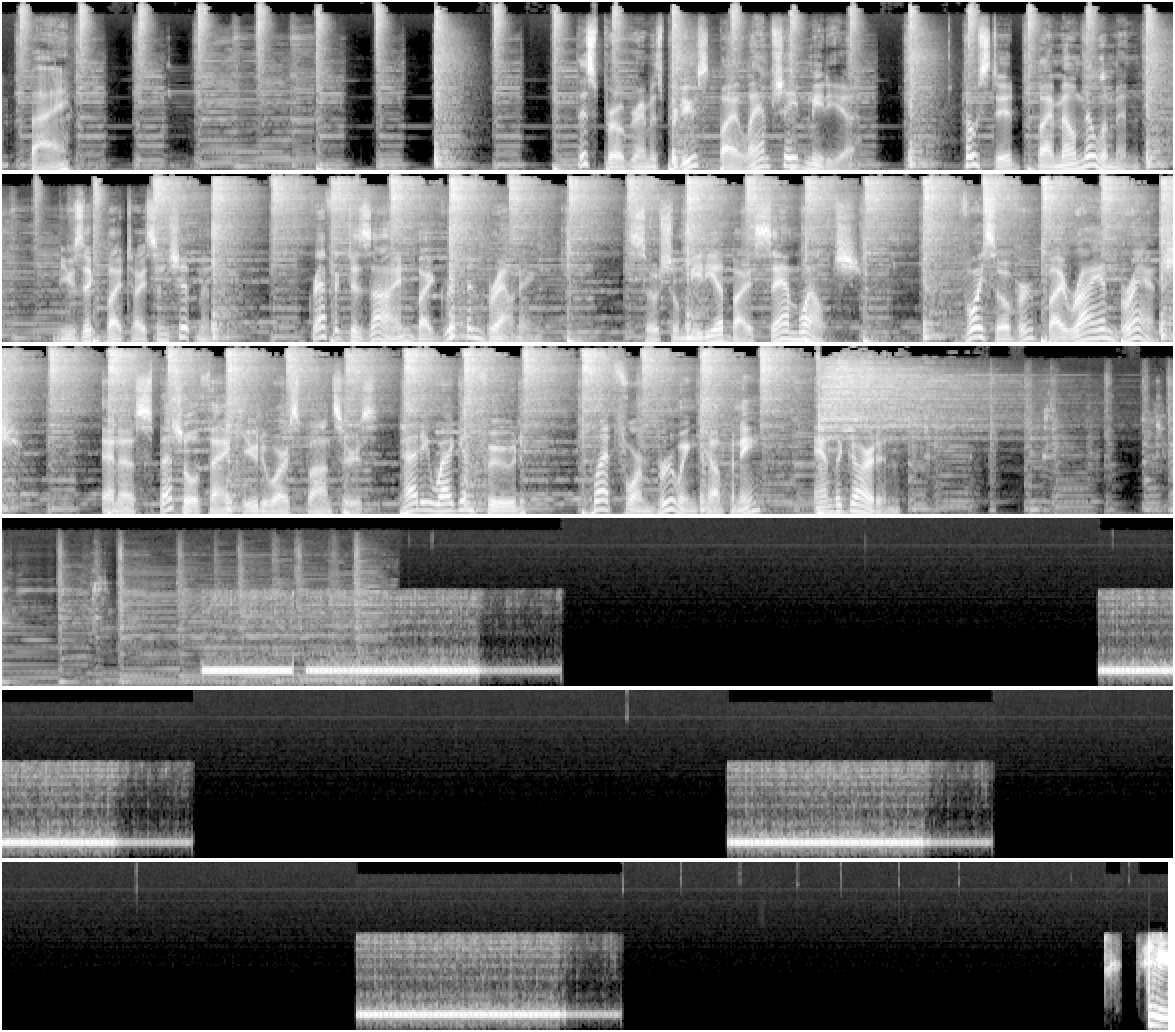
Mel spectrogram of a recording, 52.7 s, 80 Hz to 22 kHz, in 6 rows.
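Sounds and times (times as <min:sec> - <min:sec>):
speech: 0:00.2 - 0:00.8, 0:04.3 - 0:06.6, 0:07.2 - 0:15.4, 0:16.0 - 0:17.6, 0:18.4 - 0:24.4
phone line ringing: 0:27.8 - 0:30.6, 0:34.6 - 0:36.6, 0:40.6 - 0:42.6, 0:46.6 - 0:48.6
jumble of clicks and tones: 0:52.2 - 0:52.6.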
